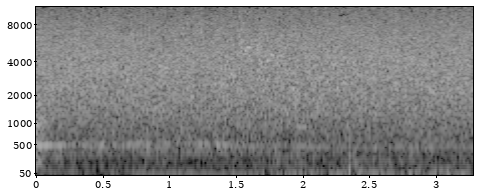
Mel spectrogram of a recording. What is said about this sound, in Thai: แล้วก็มีเสียงฝนตกอยู่ครู่หนึ่ง ฟ้าแลบแปรปราบทำให้เกิดแสงไฟสีขาววิ่งพ่านไปทั่วทั้งท้องฟ้าสีดำนั้น ในที่สุดฝนก็ตกกระหน่ำลงสู่พื้นดินราวกับฟ้ารั่ว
